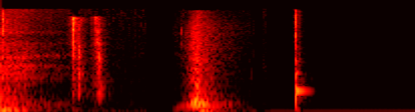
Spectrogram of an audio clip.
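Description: Computer mouse clicks: two faint ticks, then a sharper click with a brief ringing pop about one and a half seconds in. A short soft breath-like rush comes between them.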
